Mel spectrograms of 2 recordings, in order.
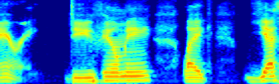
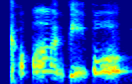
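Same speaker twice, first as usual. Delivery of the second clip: high exasperated cry; 7 dB quieter than usual. Real, not acted.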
